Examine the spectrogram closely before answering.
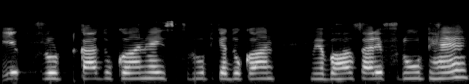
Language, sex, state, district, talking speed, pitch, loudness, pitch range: Hindi, female, Bihar, Samastipur, 180 wpm, 270 Hz, -16 LUFS, 260-275 Hz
